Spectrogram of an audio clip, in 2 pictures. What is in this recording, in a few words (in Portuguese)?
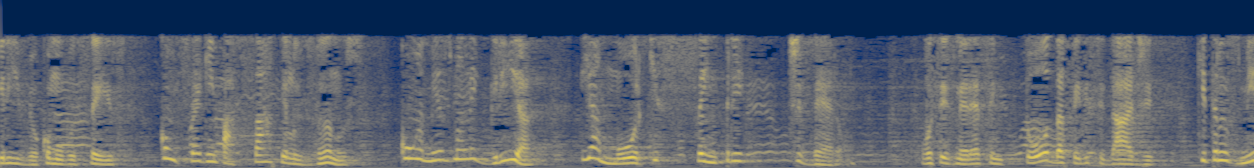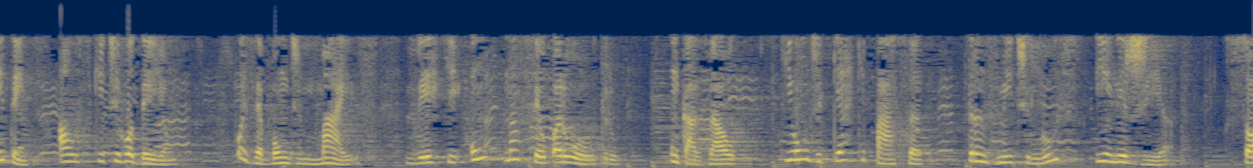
Aniversário Casamento Geral Feminino; Aniversários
